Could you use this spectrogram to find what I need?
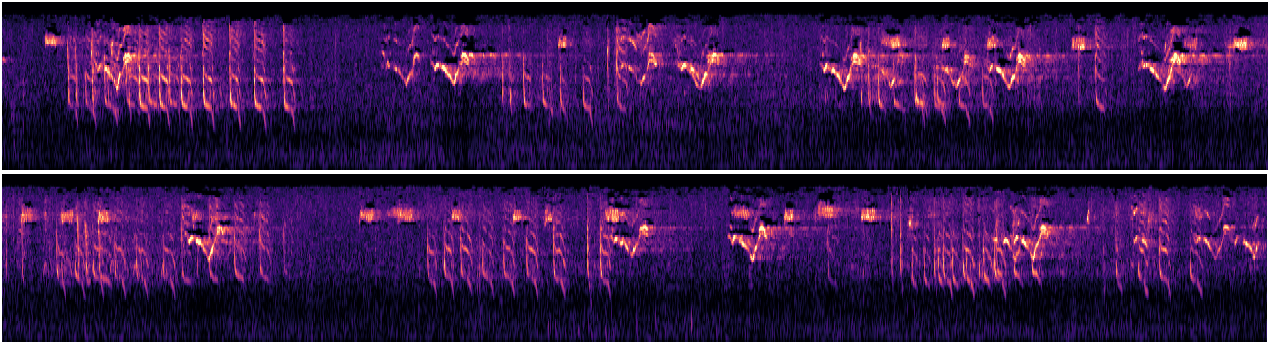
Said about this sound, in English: We go out with a recording of birds at a feeder in a snowfall in Ipswich, Massachusetts.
